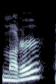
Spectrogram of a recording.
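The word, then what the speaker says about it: Mütter: And I'm actually reading a book on, I think it's pronounced Mutter, like the Mutter Museum, but it's the Dr. Mutter.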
